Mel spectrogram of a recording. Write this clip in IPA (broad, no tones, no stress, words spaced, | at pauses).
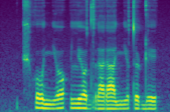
t͡ʃʰonʲɔ | lʲɔdra ɾanʲɔtɵ ɖɪ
